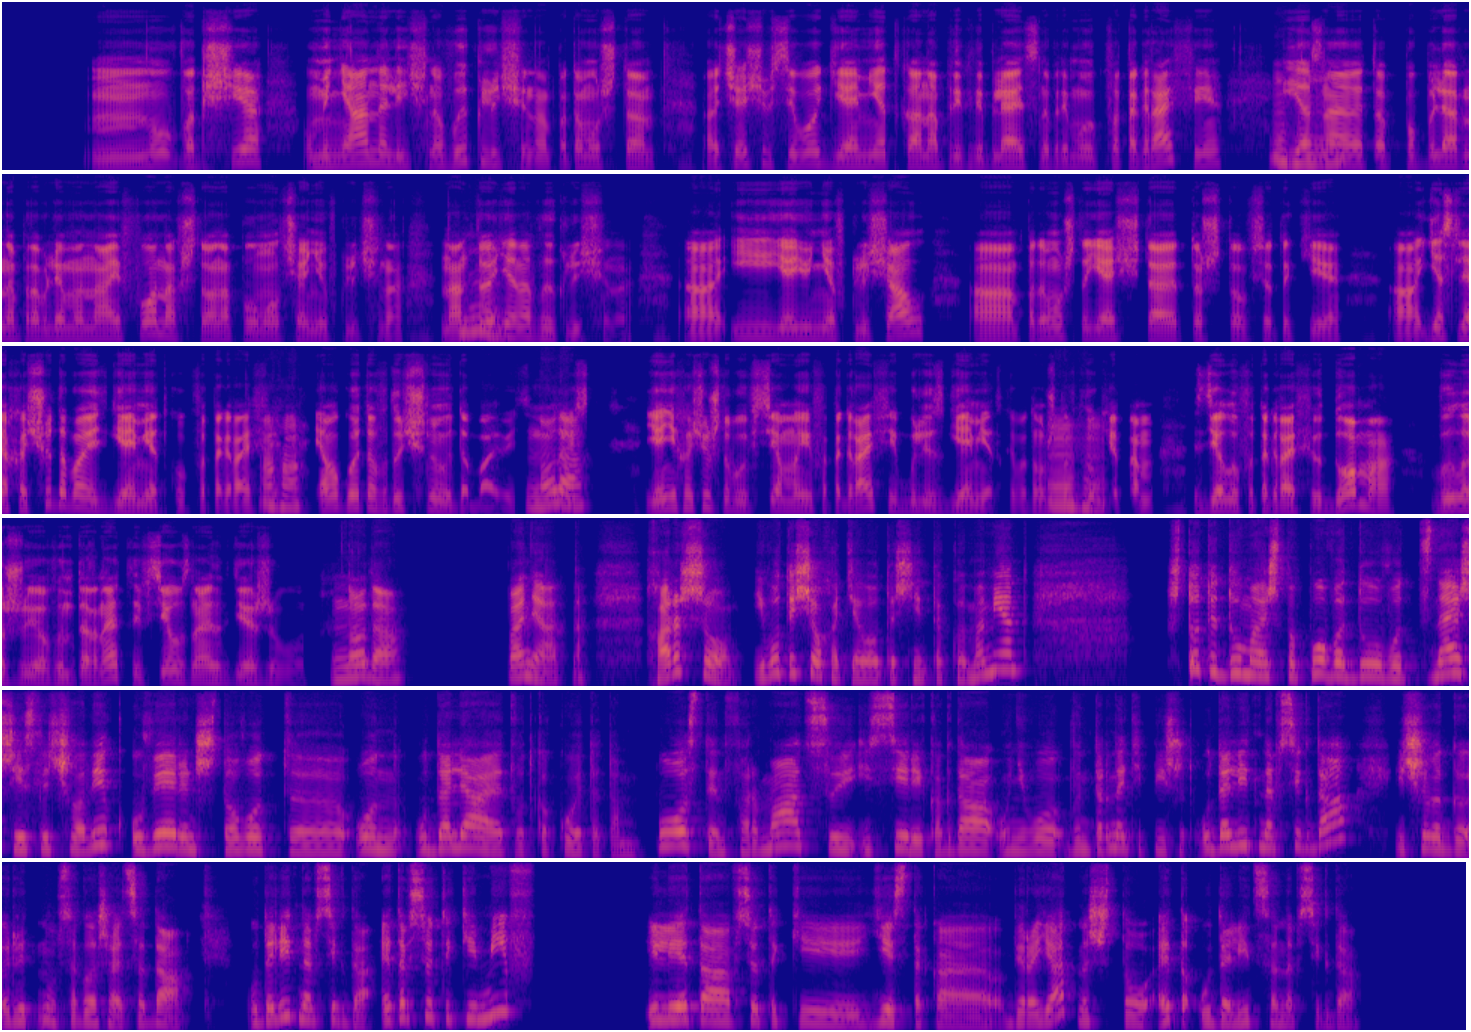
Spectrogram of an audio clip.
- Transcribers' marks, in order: other background noise; tapping
- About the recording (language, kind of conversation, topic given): Russian, podcast, Что важно помнить о цифровом следе и его долговечности?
